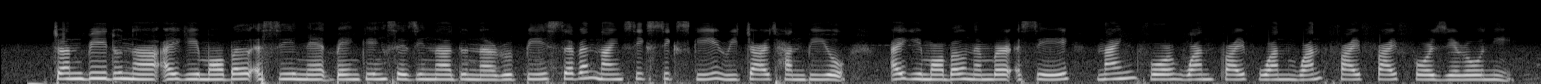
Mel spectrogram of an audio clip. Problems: none marked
